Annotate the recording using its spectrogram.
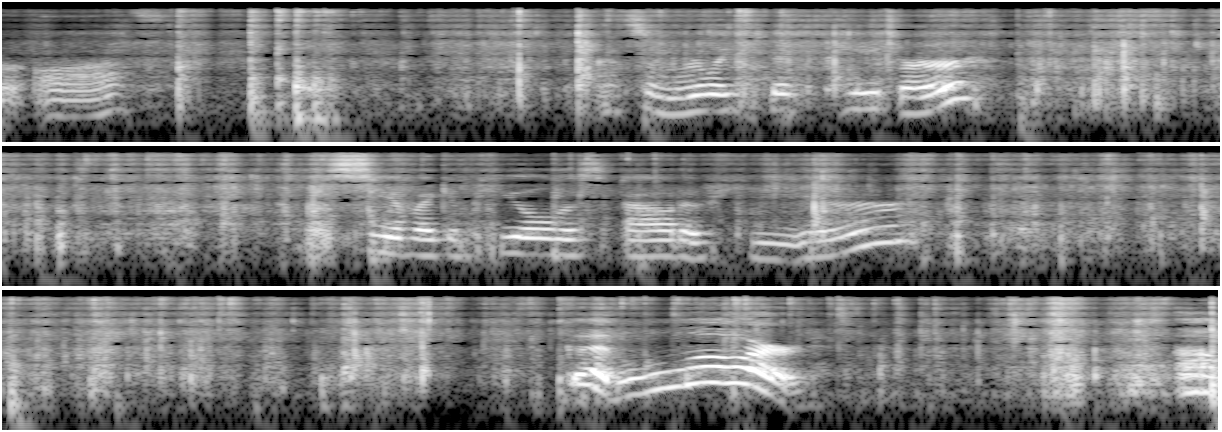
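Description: Plastic wrapping crinkles and rustles as hands unwrap a parcel.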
